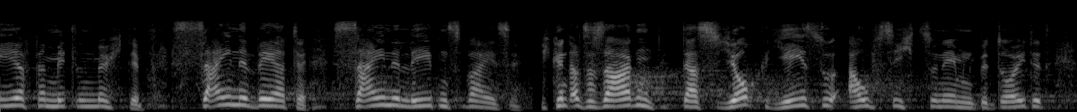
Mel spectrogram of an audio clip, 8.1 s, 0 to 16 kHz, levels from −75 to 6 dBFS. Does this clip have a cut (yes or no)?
yes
